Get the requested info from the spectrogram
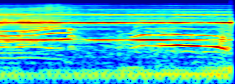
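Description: A steady, high-pitched feedback whine from the stage amplification, with a lower pitched tone sliding and bending under it twice.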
